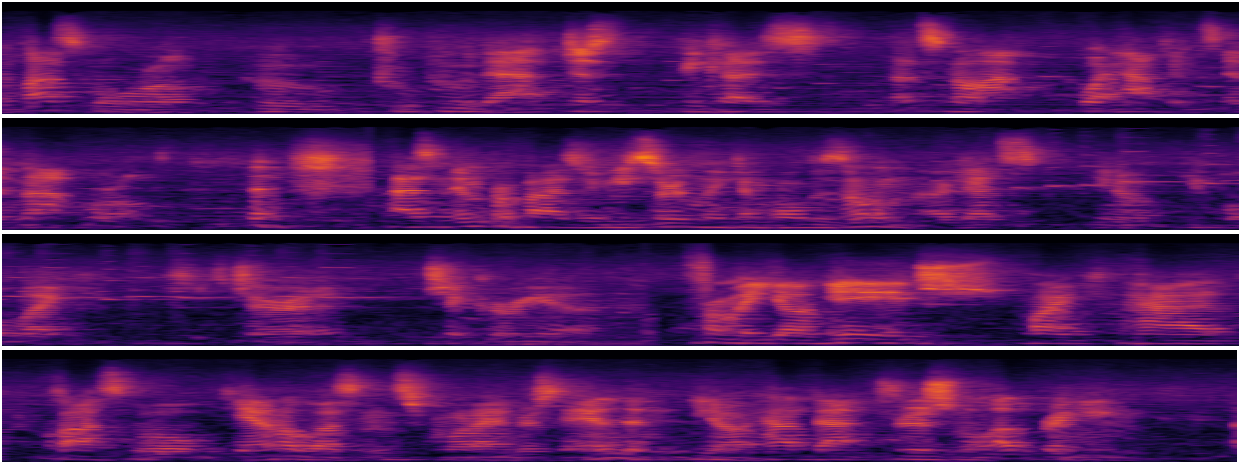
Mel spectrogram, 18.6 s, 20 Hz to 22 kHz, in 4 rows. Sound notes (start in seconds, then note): 5.3 laughs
